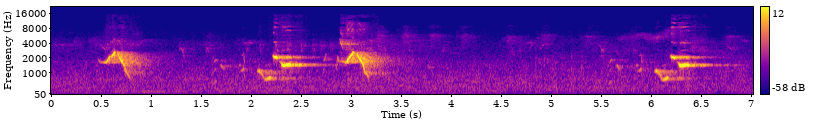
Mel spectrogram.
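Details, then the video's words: Duet of two Black-headed Orioles, loud fluty whistles and harsh downward-slurred notes alternating between the pair, four phrases in about seven seconds, quiet background. "Black headed Oriole duet"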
